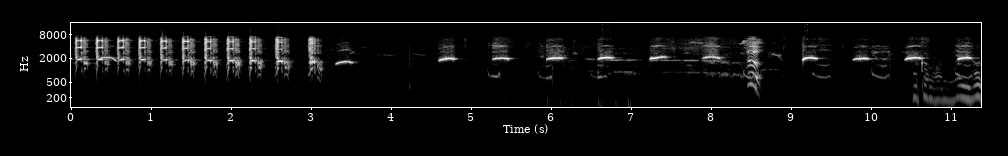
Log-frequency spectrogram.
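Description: A partridge gives a quick run of about ten harsh, rasping notes, then a steady series of clear whistled notes roughly every half second.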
